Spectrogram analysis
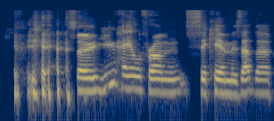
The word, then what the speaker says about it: Sikkim: So you hail from Sikkim. Is that the correct way to pronounce that?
